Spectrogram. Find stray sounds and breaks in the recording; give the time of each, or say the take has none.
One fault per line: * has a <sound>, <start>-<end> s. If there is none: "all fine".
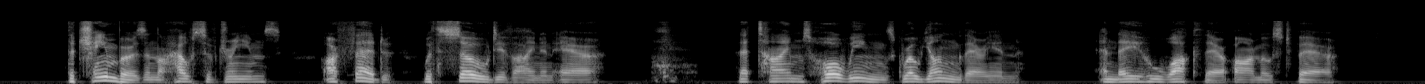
* has a sneeze, 6.5-7.0 s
